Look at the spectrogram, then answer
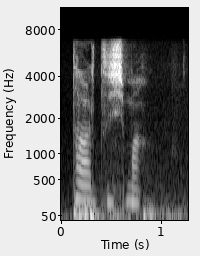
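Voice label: "argument", Turkish; PictureDictionary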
